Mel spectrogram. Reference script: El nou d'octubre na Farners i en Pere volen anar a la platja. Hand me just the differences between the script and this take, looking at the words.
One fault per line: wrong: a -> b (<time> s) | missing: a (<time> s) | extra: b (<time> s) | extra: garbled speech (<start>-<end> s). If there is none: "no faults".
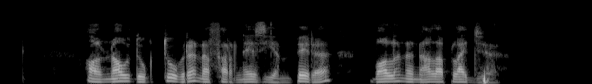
no faults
